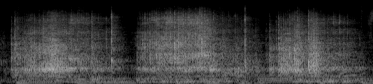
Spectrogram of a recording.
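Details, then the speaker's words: Toy RC Porsche 911 a few hours old, with broken gears: buzzy rough whine surging with throttle and gritty rattle, like a cheap lawn mower trying to start; stripped gearbox gears. "Sounds like a cheap bang good lawn mower trying to start."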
